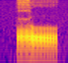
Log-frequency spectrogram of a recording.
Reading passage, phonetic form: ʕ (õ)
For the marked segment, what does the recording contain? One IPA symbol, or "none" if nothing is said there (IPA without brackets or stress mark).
o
